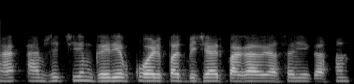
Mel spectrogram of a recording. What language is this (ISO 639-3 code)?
kas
